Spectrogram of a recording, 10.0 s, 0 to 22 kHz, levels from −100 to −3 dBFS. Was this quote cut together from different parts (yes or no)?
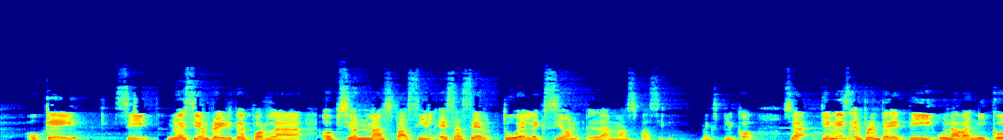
no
